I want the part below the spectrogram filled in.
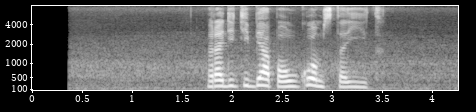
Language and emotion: Russian, angry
